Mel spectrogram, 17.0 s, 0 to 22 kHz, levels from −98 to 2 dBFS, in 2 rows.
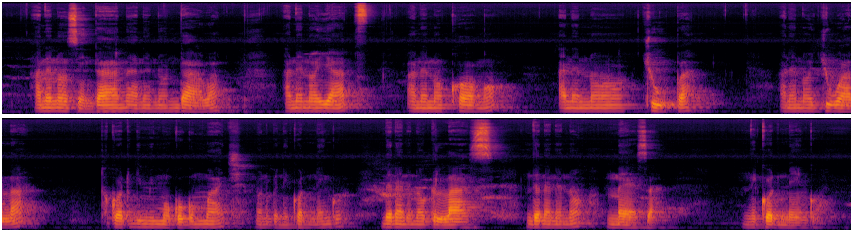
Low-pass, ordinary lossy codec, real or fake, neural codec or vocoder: none; none; real; none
